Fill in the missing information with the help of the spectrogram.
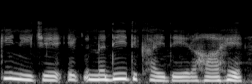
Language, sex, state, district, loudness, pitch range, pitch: Hindi, female, Arunachal Pradesh, Longding, -12 LUFS, 175-225 Hz, 200 Hz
